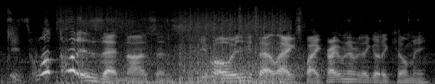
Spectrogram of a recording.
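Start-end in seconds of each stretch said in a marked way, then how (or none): 0.1-1.0 much higher, squeaky outburst; shocked squeak. Real, not acted. Gamer squeaking at a laggy kill, high and shocked. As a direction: squeak it out in disbelief. Lag spike frustration.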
